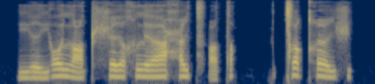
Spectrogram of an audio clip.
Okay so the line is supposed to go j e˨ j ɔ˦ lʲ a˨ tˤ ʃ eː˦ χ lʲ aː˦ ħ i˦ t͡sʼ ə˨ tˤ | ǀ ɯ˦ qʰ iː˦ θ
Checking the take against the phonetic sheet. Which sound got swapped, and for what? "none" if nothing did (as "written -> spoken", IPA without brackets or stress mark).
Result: θ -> ʃ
